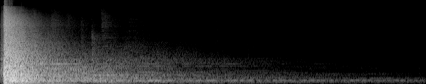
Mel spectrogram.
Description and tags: Piano Destruction - Crash
A partially destroyed piano pushed over and crashing to the ground. The recording is a little clipped/overloaded at the start but this is not terribly audible so the sound should still be useful. Recorded in 2001.
splintering, snap, keyboard, crash, smash, destruction, crack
